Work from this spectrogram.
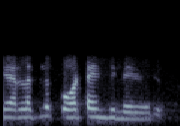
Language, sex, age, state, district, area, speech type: Malayalam, female, 30-45, Kerala, Kottayam, urban, conversation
